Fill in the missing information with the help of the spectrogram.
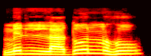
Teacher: নিচেটা দেখেন, মিম লাম জের মিল, নুন নুন পড়তে হবে না, মিম লাম জের মিল, লাম জবর লা, মিল্লা, দাল নুন পেশ দুন, মিল্লাদুন, হা পেশ হু, মিল্লাদুন হু। এখানে ডাইরেক্ট নুন কে বাদ দিয়ে ডাইরেক্ট লামের সঙ্গে মিলিয়ে পড়তে হবে। মিল্লাদুন হু, নুন সাকিনের পরে হরফে ইয়ার মালুনের 6টি অক্ষরের মধ্যে লাম এসেছে, তাই নুন সাকিনকে বিনা গুণনায় মিলিয়ে পড়তে হবে।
